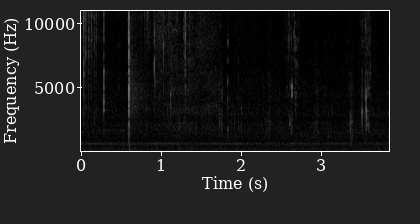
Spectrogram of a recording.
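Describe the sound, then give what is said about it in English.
A single sharp, crisp bite into a crunchy fruit, eaten as a snack at a work desk after its crunchy leaves are peeled back, followed by several seconds of soft, crackly chewing. The sounds are quiet, with no one speaking. “So I've peeled back the weird crunchy leaves and about to take a bite.”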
